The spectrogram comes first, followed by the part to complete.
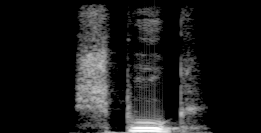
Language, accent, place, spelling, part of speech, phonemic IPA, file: German, Germany, Berlin, Spuk, noun, /ʃpuːk/, De-Spuk.ogg
- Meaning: 1. collective word for apparitions or actions of ghosts, haunting, supernatural (usually frightening) occurrences 2. any set of unusual occurrences, often stressful, but not necessarily negative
